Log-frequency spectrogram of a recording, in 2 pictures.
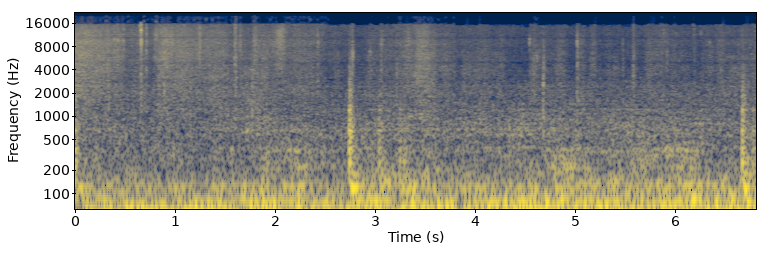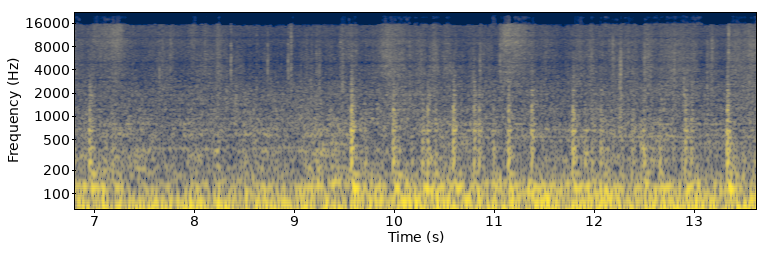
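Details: Mazda 3 (BM) while driving: irregular sharp single knocks from underneath every second or two over road rumble, only in cold weather, present since purchase; owner suspects the crankcase guard fitted by an official Mazda dealer, unconfirmed.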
